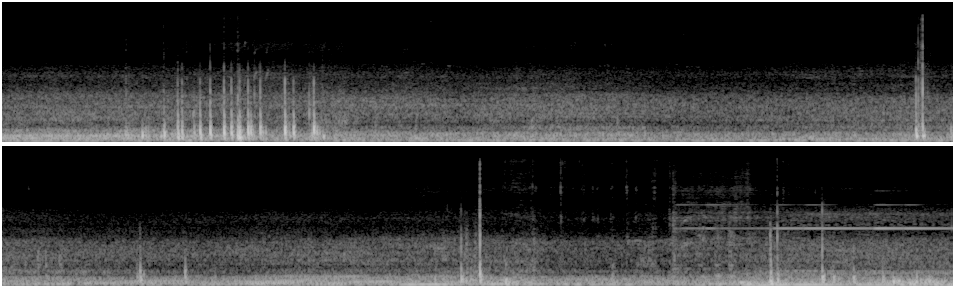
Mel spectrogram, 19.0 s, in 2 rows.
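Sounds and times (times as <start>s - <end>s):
car engine starting and running: 0.0s - 7.3s, 9.0s - 19.0s
electronic warning tone: 16.3s - 19.0s.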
